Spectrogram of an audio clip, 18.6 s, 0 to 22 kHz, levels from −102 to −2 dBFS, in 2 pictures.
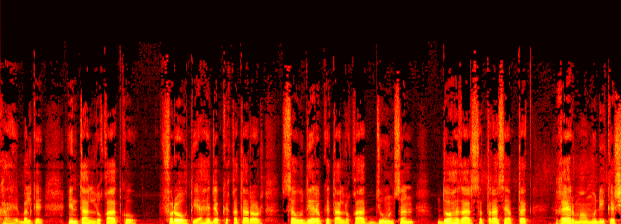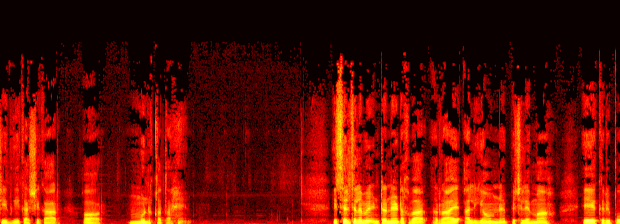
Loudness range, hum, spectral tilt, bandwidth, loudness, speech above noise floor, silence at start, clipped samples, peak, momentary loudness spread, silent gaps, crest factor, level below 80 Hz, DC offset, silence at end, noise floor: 7 LU; none; -5.5 dB/octave; 16.5 kHz; -26 LUFS; 41 dB; 0 s; under 0.1%; -8 dBFS; 12 LU; none; 18 dB; -60 dBFS; under 0.1%; 0 s; -66 dBFS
